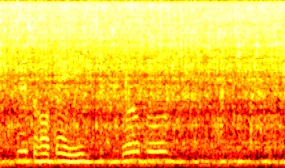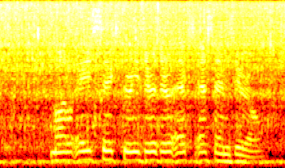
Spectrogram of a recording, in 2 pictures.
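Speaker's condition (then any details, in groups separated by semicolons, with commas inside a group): No condition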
